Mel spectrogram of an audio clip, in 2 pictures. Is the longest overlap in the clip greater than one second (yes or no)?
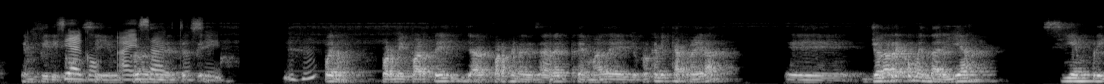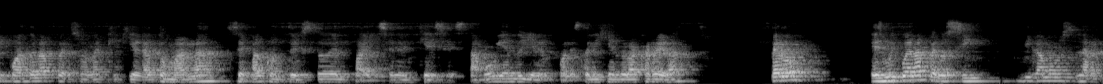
yes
